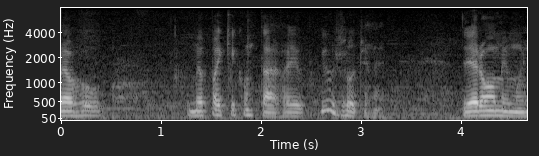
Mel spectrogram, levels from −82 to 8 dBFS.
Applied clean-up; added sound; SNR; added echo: none; none; none; none.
